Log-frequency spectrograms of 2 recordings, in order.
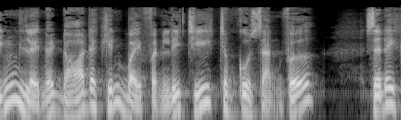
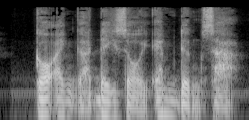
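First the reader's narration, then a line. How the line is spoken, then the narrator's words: Happy whisper. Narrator (Vietnamese): hạnh phúc thì thầm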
